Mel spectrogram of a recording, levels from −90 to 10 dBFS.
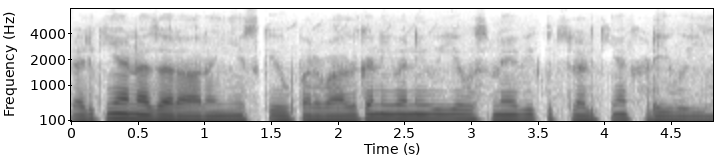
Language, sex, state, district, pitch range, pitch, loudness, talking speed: Hindi, male, Maharashtra, Solapur, 105-120 Hz, 115 Hz, -26 LUFS, 225 wpm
